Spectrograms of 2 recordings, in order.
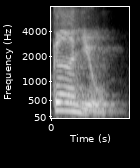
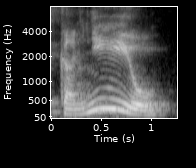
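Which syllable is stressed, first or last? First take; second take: first; last. First: The stress is on the first syllable. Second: The stress is on the last syllable. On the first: The speaker calls it wrong. "It's not canil" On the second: The speaker calls it right. "the stressed syllable is canil"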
